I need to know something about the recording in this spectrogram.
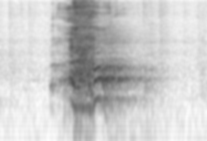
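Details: A single forceful, wet adult sneeze triggered by tickling, with a sharp inhaled onset and a hissing, fading burst.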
